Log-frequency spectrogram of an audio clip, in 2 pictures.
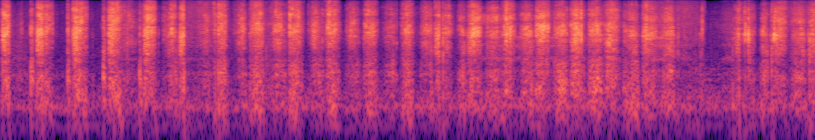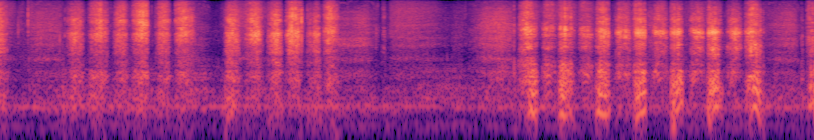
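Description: A farrier's hoof rasp scraped in quick repeated strokes across the bottom of a thoroughbred's front hoof, levelling the foot before shoeing. The strokes come about three a second, with short breaks about seven and twelve seconds in, and are loudest near the end.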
